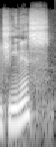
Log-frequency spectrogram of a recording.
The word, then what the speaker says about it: genus: And it's very special because it's in its own genus. Genus rhymes with penis.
